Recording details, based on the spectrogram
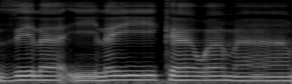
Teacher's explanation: remember the za has the buzzing sound.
